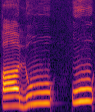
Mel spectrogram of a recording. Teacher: लेकिन जब क़ालू पर वक्फ करते हैं तो क़ालू ऊ यानी खींचा जाता है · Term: वक्फ बिल इस्बात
